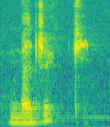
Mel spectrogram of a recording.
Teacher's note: prior to the suffix so what that gives us is an accentuation on the first syllable for the first word magic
